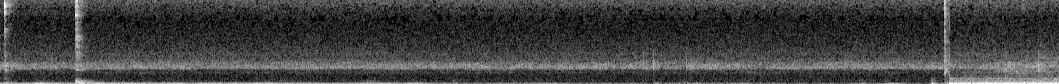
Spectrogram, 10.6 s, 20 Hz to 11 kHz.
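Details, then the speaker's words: AEG 49106IU-MN double electric oven after top oven grill element replacement: near-silent hum with faint heating ticks, then the cooling fan kicks in with a steady low drone once warmed up; the element glows orange and everything is working. "There you go, the fan's just kicking in now. It obviously has to warm up."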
